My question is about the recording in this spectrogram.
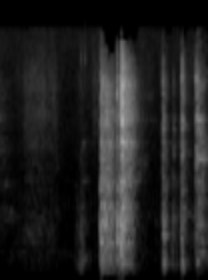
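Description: Cooking pot being handled and set down after the grease is drained: a short scraping clatter about a second in, then two sharp clicks.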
